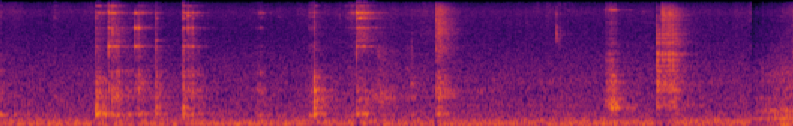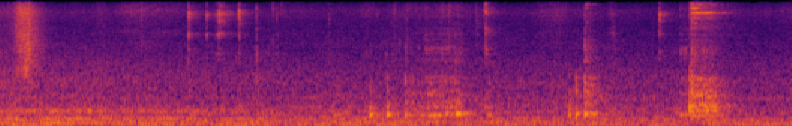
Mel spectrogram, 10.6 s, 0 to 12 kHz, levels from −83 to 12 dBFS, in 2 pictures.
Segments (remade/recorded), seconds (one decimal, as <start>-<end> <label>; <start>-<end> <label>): 0.0-10.6 recorded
